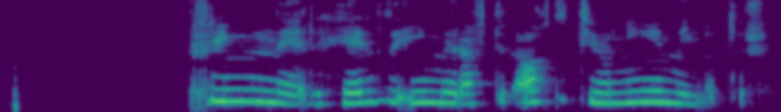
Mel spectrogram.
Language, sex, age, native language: Icelandic, female, 11, Icelandic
